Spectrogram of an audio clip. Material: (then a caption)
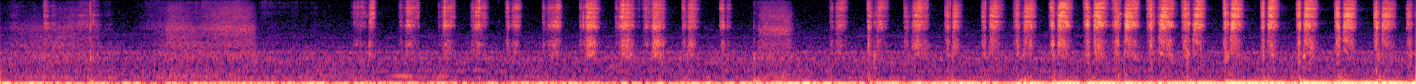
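Polystyrene. A thin paintbrush scratches and rubs along the lower edge of a small, flat, solid square of painted white expanded polystyrene with a rough surface, held steady by fingertips. Quick, dry, bright brushing strokes repeat in a loose rhythm over a steady low hum, growing denser and louder toward the end.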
